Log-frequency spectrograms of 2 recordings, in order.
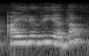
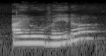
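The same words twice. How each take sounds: First: Ayurveda said the Swedish way, ending in -veda with a v; Swedish pronunciation. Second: Ayurveda tried the English way, "ai-ro-VAY-da"; attempted English pronunciation. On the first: Beauty vlogger showing viewers the Swedish name, Swedish pronunciation of Ayurveda. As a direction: say Ayurveda as in Swedish, "ai-ree-vee-a-da". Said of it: "That's how you would say it in Swedish". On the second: Has no idea of the English name, tentative English pronunciation of Ayurveda. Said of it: "how to say it in English". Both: Shown as a demonstration.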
